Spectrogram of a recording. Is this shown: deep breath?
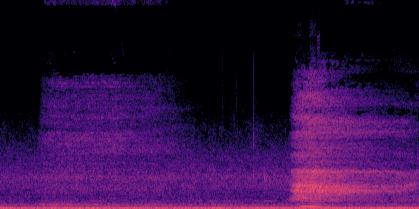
yes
